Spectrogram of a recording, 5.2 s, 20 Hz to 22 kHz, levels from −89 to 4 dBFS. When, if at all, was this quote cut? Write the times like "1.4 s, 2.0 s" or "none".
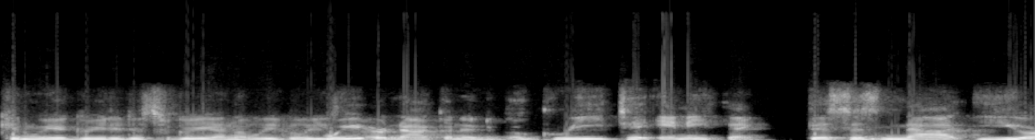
none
